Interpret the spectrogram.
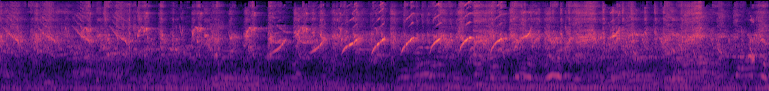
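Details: Long-tailed shrike trained for bird-singing competitions, heard at a practice contest: a fast run of repeated down-slurred whistled notes, about three or four per second, over chattering birds and people talking.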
